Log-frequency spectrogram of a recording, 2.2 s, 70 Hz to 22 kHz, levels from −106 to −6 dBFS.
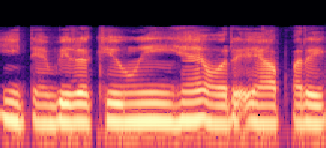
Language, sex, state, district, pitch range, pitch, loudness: Hindi, female, Uttar Pradesh, Hamirpur, 190-200 Hz, 195 Hz, -13 LUFS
